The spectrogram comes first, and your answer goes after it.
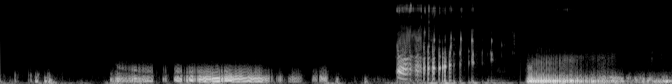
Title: Three Years of Hungry Stomach Growls!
